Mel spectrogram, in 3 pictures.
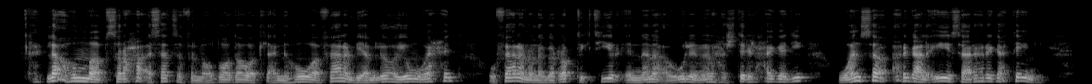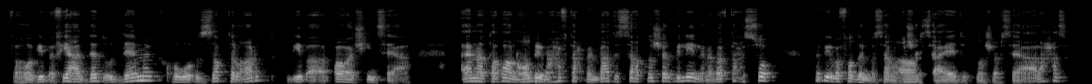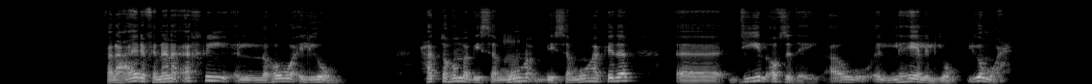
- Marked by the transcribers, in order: in English: "deal of the day"
- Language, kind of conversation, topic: Arabic, advice, إزاي الشراء الاندفاعي أونلاين بيخلّيك تندم ويدخّلك في مشاكل مالية؟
